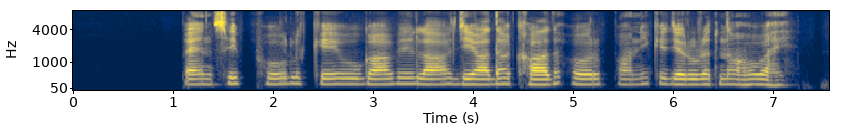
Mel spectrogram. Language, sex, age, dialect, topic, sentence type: Magahi, male, 25-30, Western, agriculture, statement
